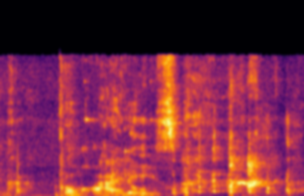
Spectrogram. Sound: laugh

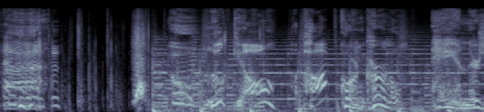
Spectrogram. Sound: laughing; gasping

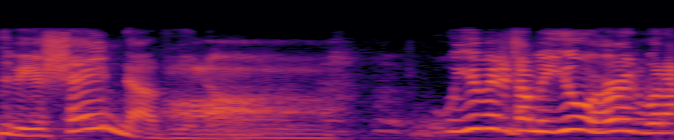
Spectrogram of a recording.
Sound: tonoose grunts dismissively

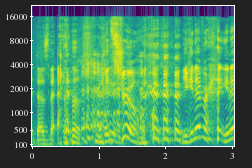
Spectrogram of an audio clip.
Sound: group laughs

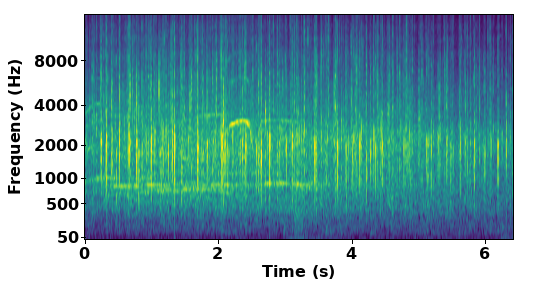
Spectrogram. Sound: cheers and Applause

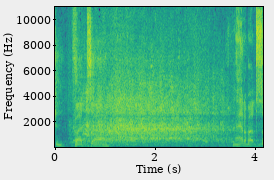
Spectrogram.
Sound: audience laughing

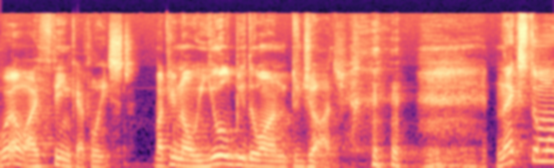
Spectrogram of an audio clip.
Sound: laughing

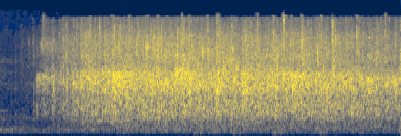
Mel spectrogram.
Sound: audience applauding

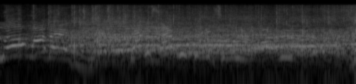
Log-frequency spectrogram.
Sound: audience applauding

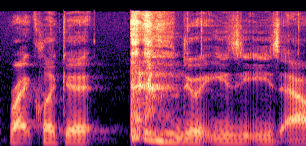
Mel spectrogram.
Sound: clears throat

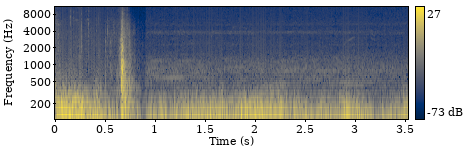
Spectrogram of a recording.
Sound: door shuts

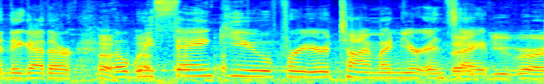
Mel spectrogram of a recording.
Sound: laughs

